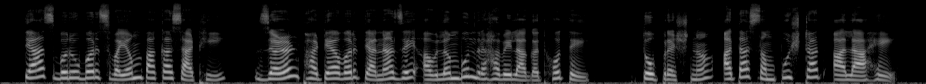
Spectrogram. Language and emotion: Marathi, neutral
